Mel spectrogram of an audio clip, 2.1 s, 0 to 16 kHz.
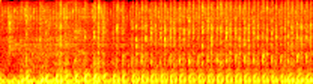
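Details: Modern EFI Harley-Davidson V-twin with idle lowered using a Fuelpak FP3 tuner: a low, steady loping potato-potato beat with no misses or rattles, a normal smooth idle.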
